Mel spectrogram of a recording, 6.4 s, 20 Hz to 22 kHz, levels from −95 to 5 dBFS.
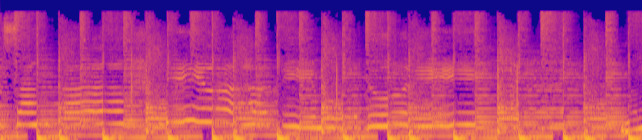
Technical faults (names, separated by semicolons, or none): loud pop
